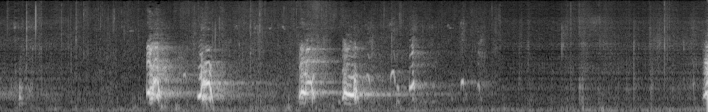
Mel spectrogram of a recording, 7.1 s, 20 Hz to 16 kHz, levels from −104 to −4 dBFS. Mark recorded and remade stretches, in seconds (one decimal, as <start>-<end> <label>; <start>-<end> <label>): 0.0-0.7 remade; 0.7-5.0 recorded; 5.0-7.1 remade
